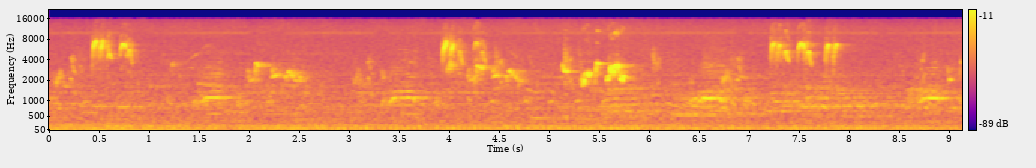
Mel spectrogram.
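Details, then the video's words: Red-whiskered bulbul decoy in song during trapping, 5 November 2016. Bright, rapid, chattering warbled phrases repeat roughly every two seconds, some loud and some softer. "Bẫy chào mào đá lân"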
